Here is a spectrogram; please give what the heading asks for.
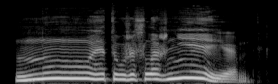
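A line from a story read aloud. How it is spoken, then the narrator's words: Director's deep booming drone. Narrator (Russian): прогудел генеральный директор Григорий Кузовских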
